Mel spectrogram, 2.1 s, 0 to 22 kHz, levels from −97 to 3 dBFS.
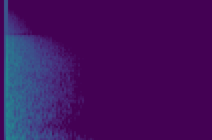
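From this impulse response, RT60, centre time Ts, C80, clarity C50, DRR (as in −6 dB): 1.1 s, 18 ms, 11.5 dB, 9.0 dB, 3.0 dB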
